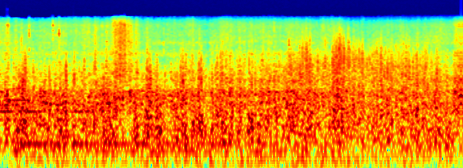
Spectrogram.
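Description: Skateboard wheels rolling fast down a concrete ramp, a steady rumble, with wind buffeting the microphone.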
